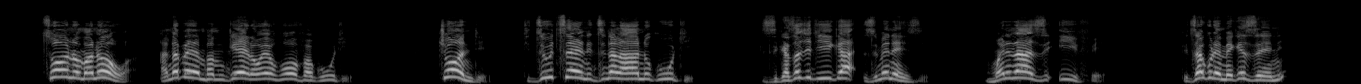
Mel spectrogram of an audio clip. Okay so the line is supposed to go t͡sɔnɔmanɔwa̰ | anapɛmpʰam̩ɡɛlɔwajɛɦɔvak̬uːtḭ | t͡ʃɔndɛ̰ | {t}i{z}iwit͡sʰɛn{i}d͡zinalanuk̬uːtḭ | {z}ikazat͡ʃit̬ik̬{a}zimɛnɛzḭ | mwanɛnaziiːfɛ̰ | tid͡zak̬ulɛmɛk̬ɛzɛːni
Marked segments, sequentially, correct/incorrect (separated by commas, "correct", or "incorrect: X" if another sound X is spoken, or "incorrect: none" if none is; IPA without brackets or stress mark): correct, incorrect: d͡z, correct, correct, correct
